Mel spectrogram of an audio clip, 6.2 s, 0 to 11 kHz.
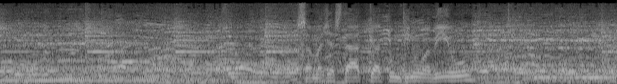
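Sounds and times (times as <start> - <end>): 
dense crowd at a Carnival celebration shouting and screaming: 0.0 - 6.1
speech: 3.0 - 6.1.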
